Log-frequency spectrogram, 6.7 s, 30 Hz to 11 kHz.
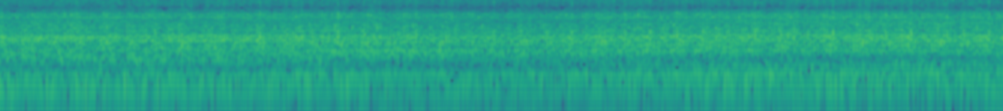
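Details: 2007 Ford F250 4WD, 6.0 diesel, 147,000 miles, idling: steady, even diesel clatter with smooth unchanging rhythm, no misses or stumbles; no blow-by, no EGR cooler or oil cooler pressure in the cooling system; healthy normal idle.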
